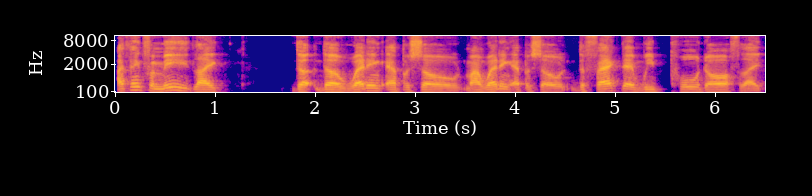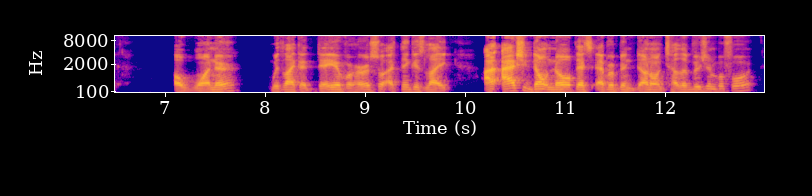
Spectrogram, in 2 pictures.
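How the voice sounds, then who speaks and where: Man, lowish voice, casual and rambling, emphatic, lots of "like", on a video call. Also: a little fast, a little mellow. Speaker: cast member on a reunion panel. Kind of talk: casual chat.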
